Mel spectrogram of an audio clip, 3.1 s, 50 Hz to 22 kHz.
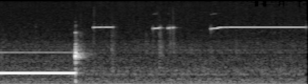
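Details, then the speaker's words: General Electric C600 radio after its old wax audio capacitors were replaced, powered through dim bulbs: a steady, pure test tone plays with no hum or buzz, then cuts off. The audio amplifier stage is clean. "so nothing wrong with the audio range and actually the auto amplification and thus amplifiers could and I didn't hear any funny hum or buzz or anything at all"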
